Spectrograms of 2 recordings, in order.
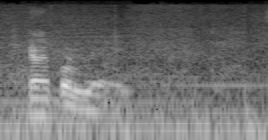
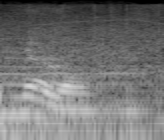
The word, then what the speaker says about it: Camaro: I got to say it like they say in this game. The Camaro. Not the Camaro. Camaro.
